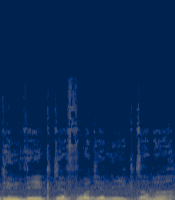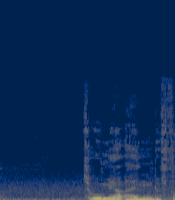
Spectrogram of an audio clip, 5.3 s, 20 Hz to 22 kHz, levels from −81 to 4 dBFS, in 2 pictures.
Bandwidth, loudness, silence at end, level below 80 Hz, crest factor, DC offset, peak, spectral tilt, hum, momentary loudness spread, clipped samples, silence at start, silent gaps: 10.5 kHz; -28 LUFS; 0 s; -44 dBFS; 14 dB; 0.7%; -12 dBFS; -9 dB/octave; none; 12 LU; under 0.1%; 0 s; none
